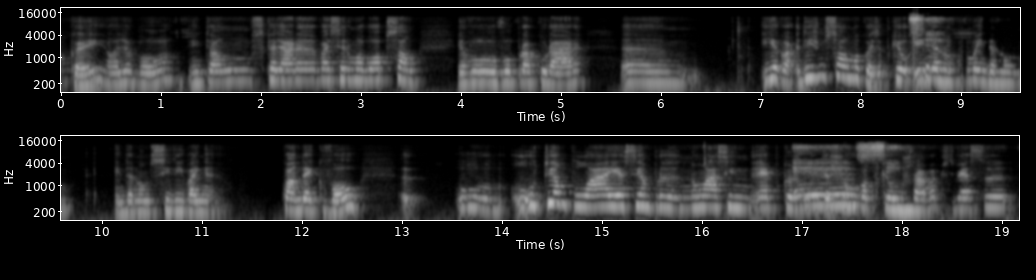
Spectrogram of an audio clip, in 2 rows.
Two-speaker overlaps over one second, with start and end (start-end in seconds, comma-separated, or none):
16.9-18.3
